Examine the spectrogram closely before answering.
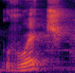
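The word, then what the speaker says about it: Ruesch: Vamos a hablar de Benjamin Ruech. Es otro autor que tenemos por ahí. Ruech se escribe R-U-E-S-C-H, Benjamin Ruech, y es el primer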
